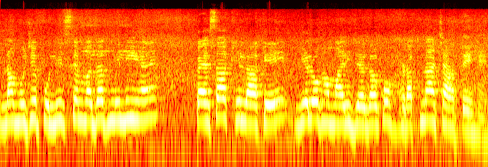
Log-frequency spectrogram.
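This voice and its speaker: With noticeable background noise behind her, a woman speaks in a high voice with ordinary pitch variation. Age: 60s. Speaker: retired teacher, property owner. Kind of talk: statement to media.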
